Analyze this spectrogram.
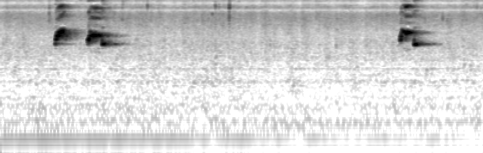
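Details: Morning-lively kampong Red-whiskered bulbul repeating calls: two loud high chirps a third of a second apart, silence, then a further doubled chirp, all clear above a faint steady hiss.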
